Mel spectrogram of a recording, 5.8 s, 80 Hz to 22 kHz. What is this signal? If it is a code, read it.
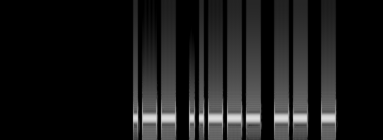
Morse code, heard as a keyed tone, about 17 wpm, 700 Hz. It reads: W2MT
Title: USA Call Signs - 4 Characters - Repeated 2x - 17wpm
